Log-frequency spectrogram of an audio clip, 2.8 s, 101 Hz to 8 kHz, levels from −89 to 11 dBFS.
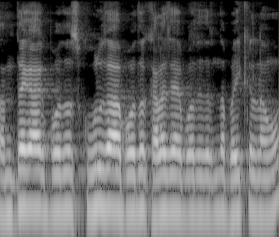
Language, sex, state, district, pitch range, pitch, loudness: Kannada, male, Karnataka, Mysore, 155-165 Hz, 160 Hz, -15 LUFS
